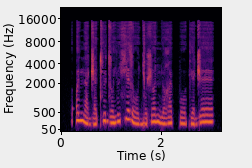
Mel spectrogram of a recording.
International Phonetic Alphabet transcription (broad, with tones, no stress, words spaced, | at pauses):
ʔʌ˥lʲ na˩d͡ʒa˩ cʰʉ˥d͡zo˧jʉ˥ çɛ˥zoː˩ɟo˩ʃʌː˧ ɲʉ˩ʁɛ˧ pːoː˩kʲa˩d͡ʒɛː˧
